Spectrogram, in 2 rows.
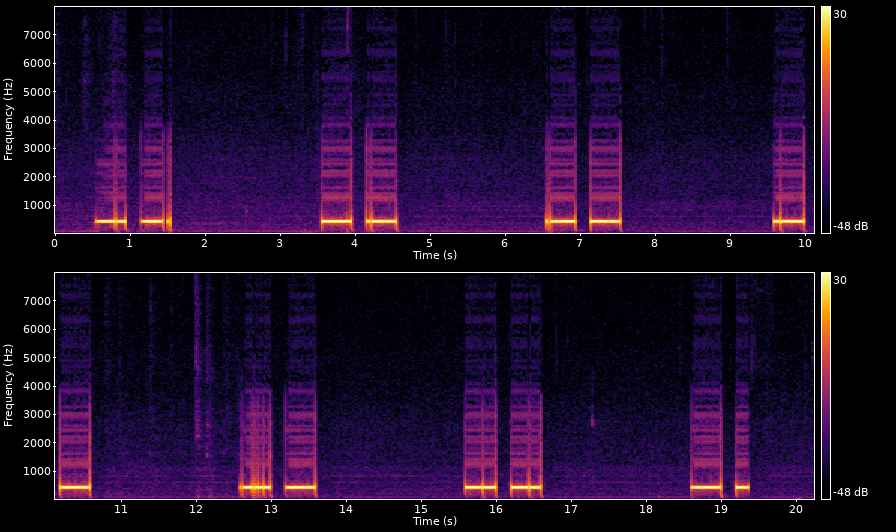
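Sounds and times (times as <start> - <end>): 
telephone ringing on an outgoing call to a local number: 0.6 - 1.6, 3.6 - 4.6, 6.6 - 7.6, 9.6 - 10.6, 12.6 - 13.6, 15.6 - 16.6, 18.6 - 19.4.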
